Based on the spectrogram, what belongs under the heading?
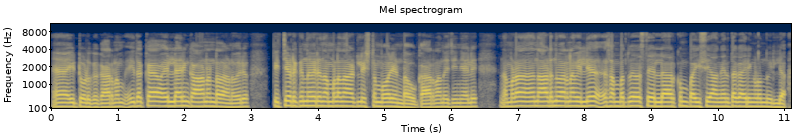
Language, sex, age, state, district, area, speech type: Malayalam, male, 30-45, Kerala, Kozhikode, urban, spontaneous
